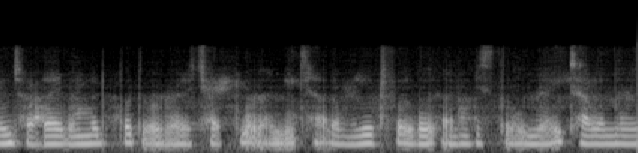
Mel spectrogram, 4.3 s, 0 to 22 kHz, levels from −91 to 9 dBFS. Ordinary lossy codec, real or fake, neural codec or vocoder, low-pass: none; fake; codec, 16 kHz, 0.8 kbps, ZipCodec; 7.2 kHz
